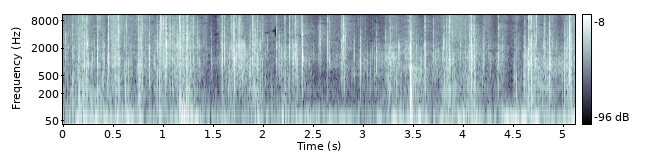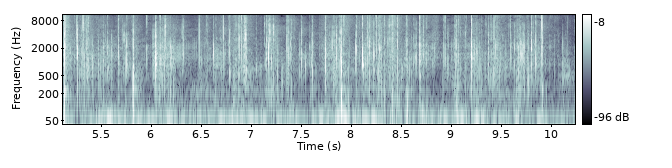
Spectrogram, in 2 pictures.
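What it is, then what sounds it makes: Plastic-wrapped pocket tissue pack. A small, colorful pocket tissue pack in a plastic wrapper is held in front of a microphone and crinkled with the fingertips of both hands. A dense, steady stream of bright, crisp plastic crackles and crunches continues throughout, with sharp snaps that stop almost instantly and very little low end.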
